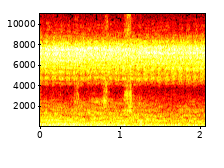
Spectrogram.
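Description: Steady, high-pitched chorus of singing insects.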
